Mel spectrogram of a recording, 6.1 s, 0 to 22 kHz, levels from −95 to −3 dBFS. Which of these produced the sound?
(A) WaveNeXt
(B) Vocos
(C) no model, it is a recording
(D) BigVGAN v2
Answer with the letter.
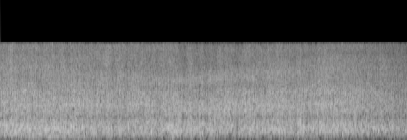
B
